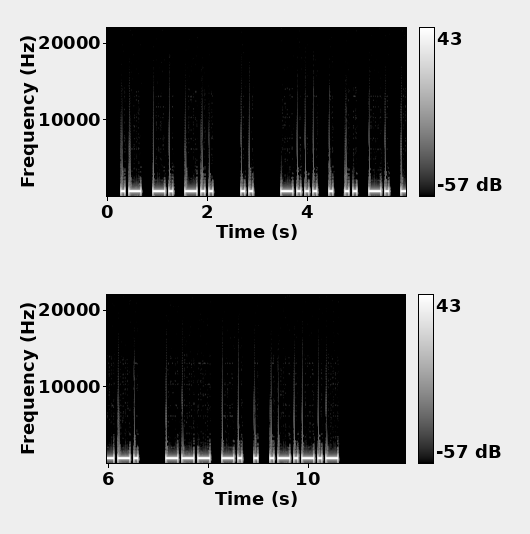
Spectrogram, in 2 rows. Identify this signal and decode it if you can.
Morse code, heard as a keyed tone, about 15 wpm, 700 Hz. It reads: AND I BEING ONE.
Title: Sentences from Top 1000 Words - Review Part 3 - 15wpm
